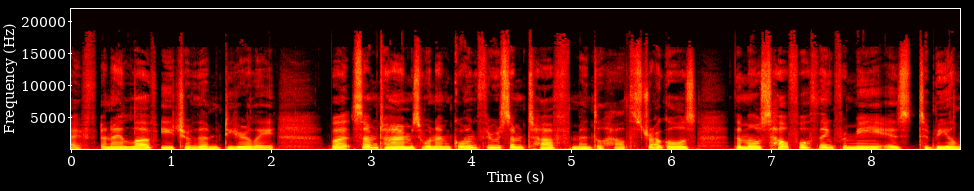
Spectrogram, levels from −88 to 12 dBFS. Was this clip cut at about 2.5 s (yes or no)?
no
